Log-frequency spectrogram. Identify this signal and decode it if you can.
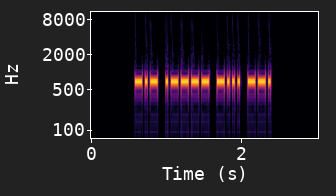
Morse code, heard as a keyed tone, about 34 wpm, 700 Hz. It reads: K1BG
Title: USA Call Signs - 4 Characters - Repeated 2x - 35wpm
